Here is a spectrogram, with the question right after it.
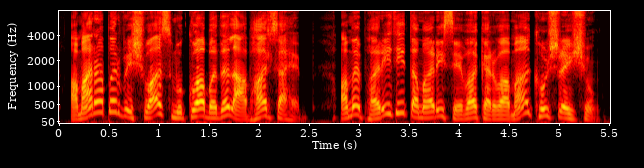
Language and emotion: Gujarati, happy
